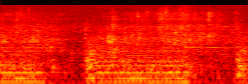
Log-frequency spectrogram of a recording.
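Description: LG top-loading washing machine agitating a load: its motor hums for about a second, drops out briefly about halfway through, then starts again in a steady back-and-forth rhythm.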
